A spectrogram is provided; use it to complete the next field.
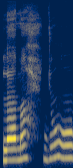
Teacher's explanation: ww sukun yang sebelumnya berharakat damah dibaca panjang dua harakat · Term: Mad thobii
